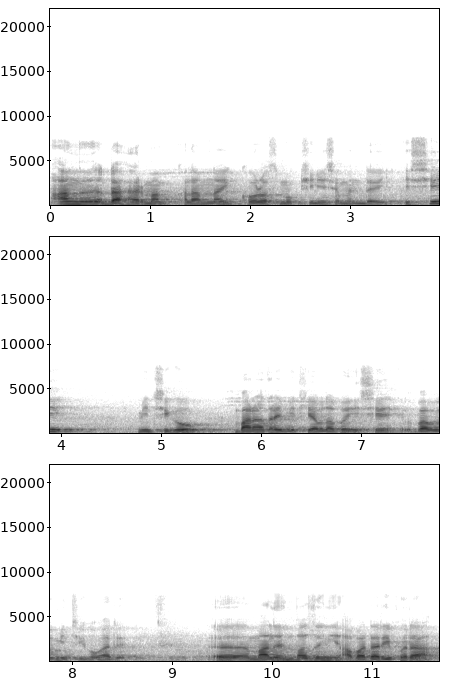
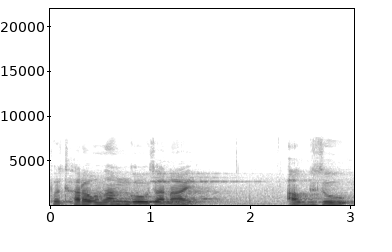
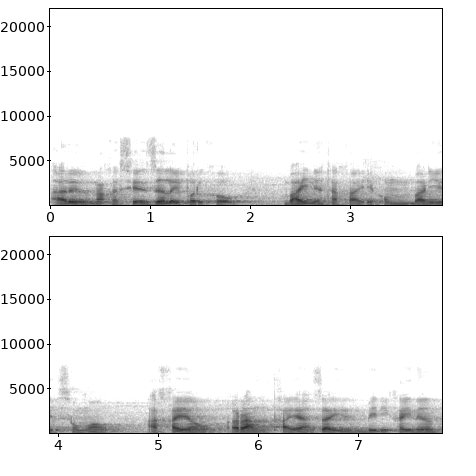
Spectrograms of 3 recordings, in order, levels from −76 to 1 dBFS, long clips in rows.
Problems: background sounds at intervals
